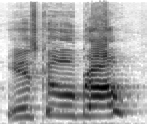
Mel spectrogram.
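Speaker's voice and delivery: high mock surfer-bro voice, each cool lifted up.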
